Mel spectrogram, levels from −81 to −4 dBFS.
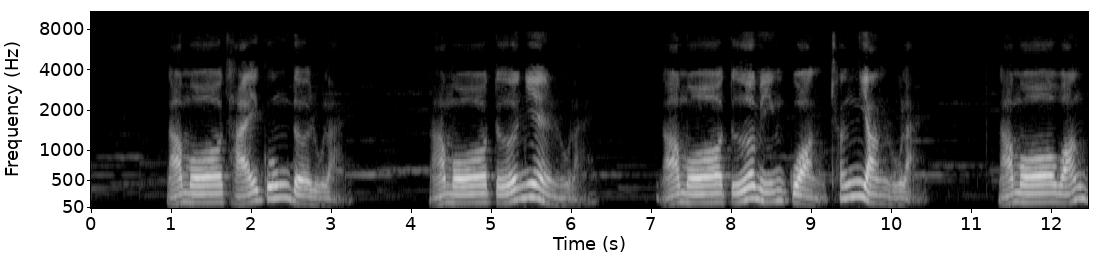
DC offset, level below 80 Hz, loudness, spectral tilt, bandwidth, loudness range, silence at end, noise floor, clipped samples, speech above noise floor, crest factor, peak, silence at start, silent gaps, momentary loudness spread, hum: under 0.1%; -78 dBFS; -26 LUFS; -6.5 dB/octave; 7.8 kHz; 3 LU; 0 s; -65 dBFS; under 0.1%; 39 dB; 18 dB; -10 dBFS; 0.95 s; none; 16 LU; none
